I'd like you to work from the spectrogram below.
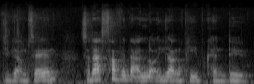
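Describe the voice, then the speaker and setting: A man's voice: mid-range voice, racing, dark tone. A man, a guest on a casual podcast interview, speaking with confidence as he gives advice, repeating key phrases and checking that the listener is following him. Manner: checks in with "do you get what I mean". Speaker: guest, property investor and trainer.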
